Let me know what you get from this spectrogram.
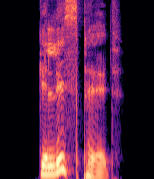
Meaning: past participle of lispeln
- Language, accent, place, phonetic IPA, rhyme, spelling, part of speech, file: German, Germany, Berlin, [ɡəˈlɪspl̩t], -ɪspl̩t, gelispelt, verb, De-gelispelt.ogg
